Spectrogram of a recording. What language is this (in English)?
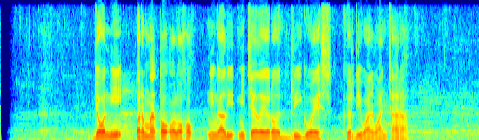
Sundanese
